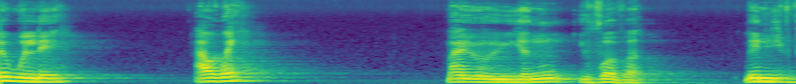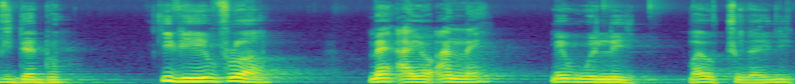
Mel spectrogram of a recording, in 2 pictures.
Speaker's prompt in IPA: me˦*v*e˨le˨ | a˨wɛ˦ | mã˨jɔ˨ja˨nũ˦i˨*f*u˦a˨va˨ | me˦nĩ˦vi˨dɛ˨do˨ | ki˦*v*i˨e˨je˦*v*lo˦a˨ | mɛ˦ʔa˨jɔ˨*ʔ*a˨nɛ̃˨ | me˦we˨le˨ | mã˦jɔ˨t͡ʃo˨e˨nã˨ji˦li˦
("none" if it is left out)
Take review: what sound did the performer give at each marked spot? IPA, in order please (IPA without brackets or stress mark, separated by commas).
w, v, v, v, ʔ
